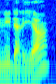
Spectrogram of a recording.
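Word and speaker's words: Cnidaria: মুখস্ত রাখতেই হবে তারপরে নিডারিয়া তো দেখো নিডারিয়া বানানটা দেখো এন আই ডি এ আর আই এ তার পূর্বে সি হবে সি নিডারিয়া নিউরোসাইট নামক বিশেষ বৈশিষ্ট্যপূর্ণ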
